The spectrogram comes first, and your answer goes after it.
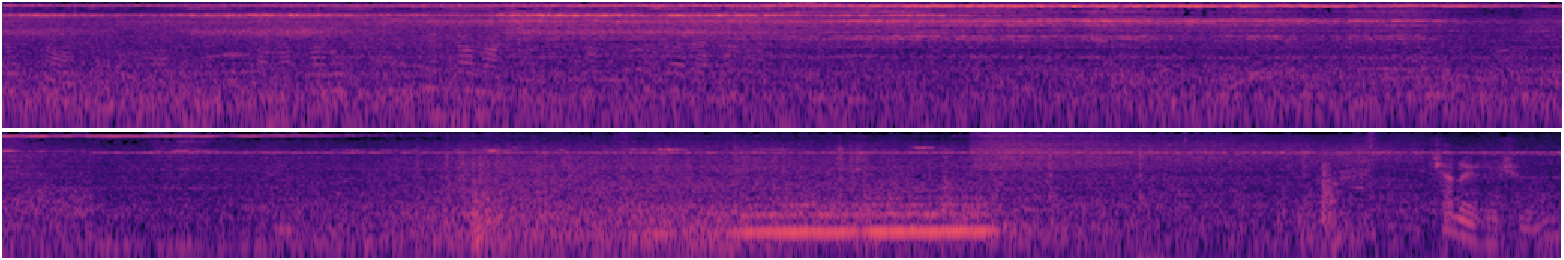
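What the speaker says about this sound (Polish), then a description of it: "Opóźniony pociąg ekspresowy z Moskwy do Hanoweru wjeżdża na tor drugi przy peronie trzecim." A delayed Moscow-to-Hanover express train rolls into a station platform with rumbling wheels and a sharp metallic squeal of brakes, loud and close, with voices murmuring beneath.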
